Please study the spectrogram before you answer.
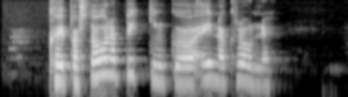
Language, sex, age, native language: Icelandic, female, 20-29, Icelandic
